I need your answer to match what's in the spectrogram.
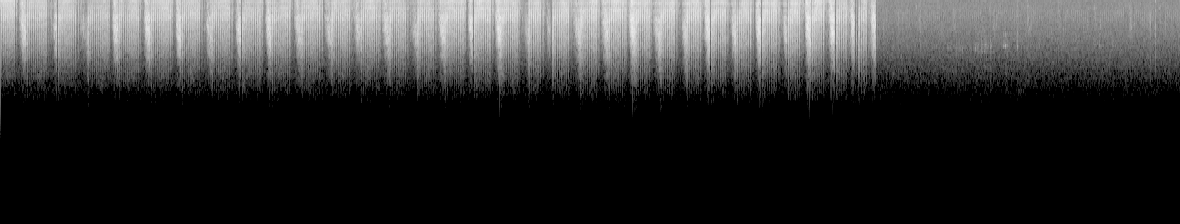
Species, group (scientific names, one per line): Stauroderus scalaris
Orthoptera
